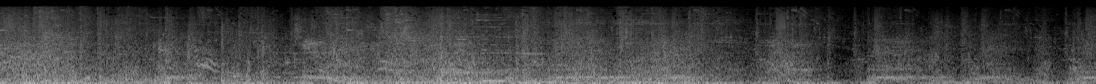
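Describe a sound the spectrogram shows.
Fantasy spell effects whoosh and crackle in a hectic battle.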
